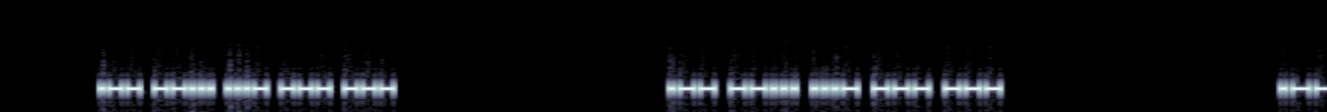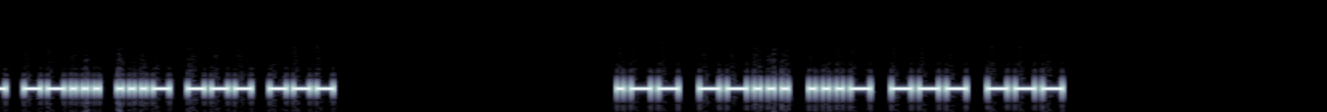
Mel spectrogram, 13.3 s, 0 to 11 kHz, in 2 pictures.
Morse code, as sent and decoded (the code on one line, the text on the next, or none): .-- --... ...- --- --- / .-- --... ...- --- --- / .-- --... ...- --- --- / .-- --... ...- --- ---
W7VOO W7VOO W7VOO W7VOO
